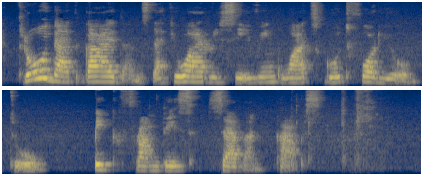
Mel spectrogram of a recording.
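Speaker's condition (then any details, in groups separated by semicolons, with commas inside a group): No condition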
